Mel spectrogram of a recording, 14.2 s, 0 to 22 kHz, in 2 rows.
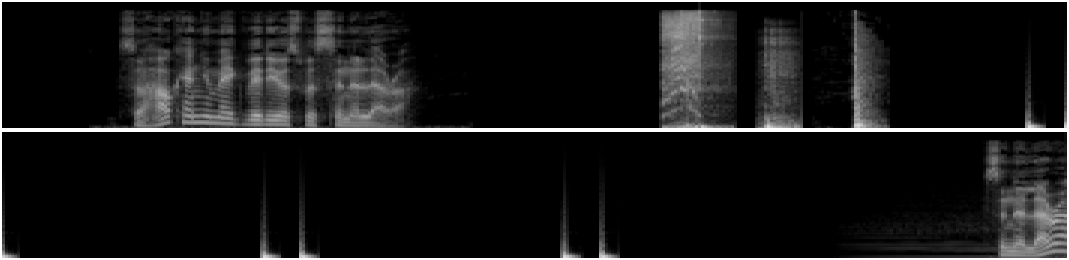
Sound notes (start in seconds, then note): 6.5 heartbeat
